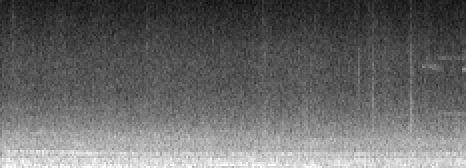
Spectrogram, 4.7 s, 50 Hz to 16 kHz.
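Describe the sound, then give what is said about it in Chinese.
A Shanghai Metro Line 5 train pulls into a station with a steady, low mechanical rumble and hum, fairly faint and even throughout, with no talking. “又一辆五号线进站。”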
